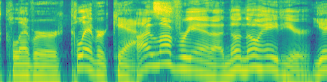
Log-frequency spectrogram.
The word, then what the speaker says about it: Rihanna: that much and you like her enough to pronounce it Rihanna which is the real way her name is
